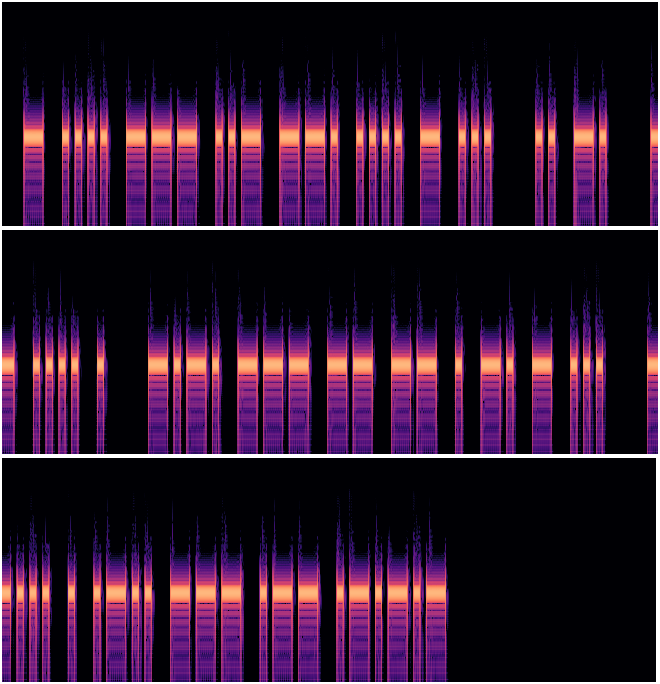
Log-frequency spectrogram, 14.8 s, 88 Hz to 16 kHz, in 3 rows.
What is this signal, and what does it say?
Morse code, heard as a keyed tone, about 25 wpm, 700 Hz. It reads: THOUGHTS IN THE COMMENTS BELOW.
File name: practice / 25wpm / Sentences with 9-Word Phrases - 25wpm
